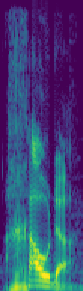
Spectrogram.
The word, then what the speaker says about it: Gouda: to expect daguda gouda spelt for correct pronunciation it's called hauda corbin dallas howda i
